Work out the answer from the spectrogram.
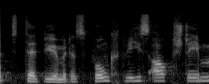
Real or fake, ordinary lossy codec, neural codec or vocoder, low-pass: fake; MP3, 48 kbps; codec, 16 kHz in and 24 kHz out, 0.8 kbps, FocalCodec, streaming, 65536 codes; 10.8 kHz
